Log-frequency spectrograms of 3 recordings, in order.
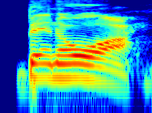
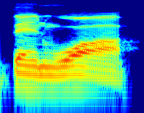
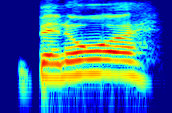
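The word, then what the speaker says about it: Benoît: If what you're telling me is true, he's not pronouncing it correctly because he's not saying Benis. But Benoa spent some time at the net as well.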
